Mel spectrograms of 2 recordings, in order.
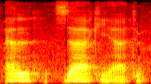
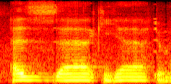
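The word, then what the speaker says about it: الزاكيات: And also, because of the shadda over the first letter, do not pronounce this lam. It's not al-zakiyatu, it's az-zakiyatu lillah.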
